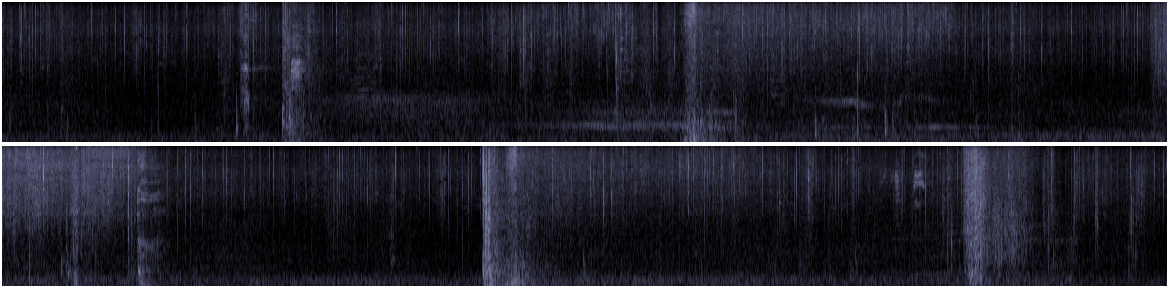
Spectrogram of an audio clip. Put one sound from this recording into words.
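Footsteps thud and creak on wooden boards.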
